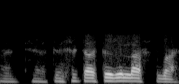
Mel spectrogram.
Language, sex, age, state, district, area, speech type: Santali, male, 45-60, Odisha, Mayurbhanj, rural, conversation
